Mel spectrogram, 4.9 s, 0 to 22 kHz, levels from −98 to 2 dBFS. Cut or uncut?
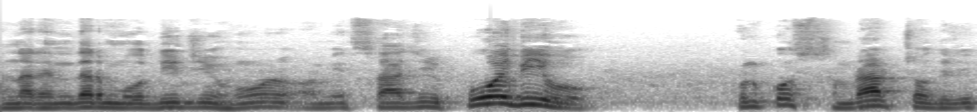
uncut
